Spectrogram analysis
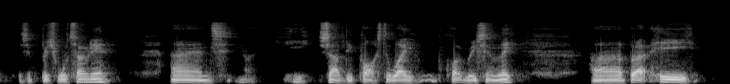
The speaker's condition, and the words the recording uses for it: Stuttering. I can stammer in some, but I always try and finish off.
